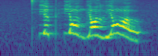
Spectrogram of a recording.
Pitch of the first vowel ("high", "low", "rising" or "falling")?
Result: high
